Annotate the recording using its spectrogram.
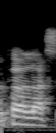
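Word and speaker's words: Perl Las: Yeah, I believe it's Per, because a lot of people spell it PER and don't put the L on, but on their website it's got the L. So no, Per Las, I believe, is how it's pronounced.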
